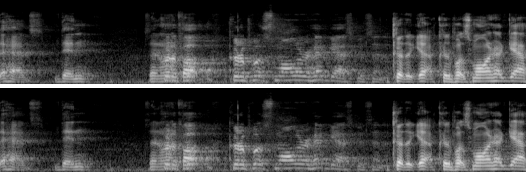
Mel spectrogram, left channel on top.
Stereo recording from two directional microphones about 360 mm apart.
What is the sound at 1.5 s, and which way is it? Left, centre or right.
Speech, centre.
